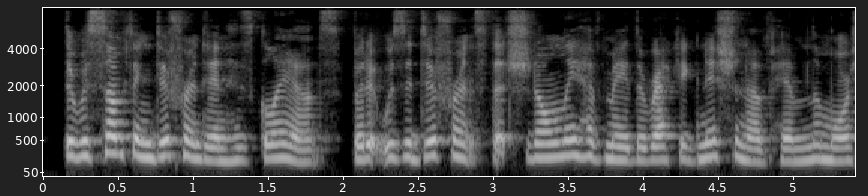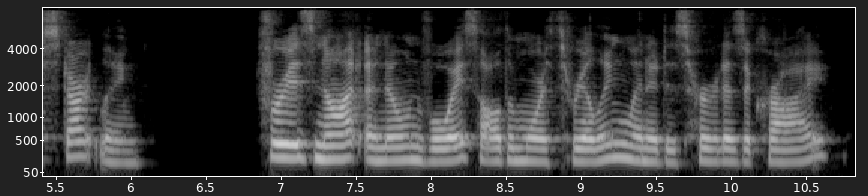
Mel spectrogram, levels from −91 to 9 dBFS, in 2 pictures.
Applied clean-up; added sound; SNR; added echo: neural mask model Resemble Enhance denoiser.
